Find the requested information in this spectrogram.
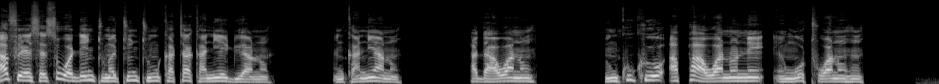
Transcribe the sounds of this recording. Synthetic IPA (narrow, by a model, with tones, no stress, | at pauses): a˦fe˨ɾɛ˨sɛ˨sʊ˦wɔ˨dɪ˦n̩˦tʰũ˨ma˨tʰũ˦n˦tʰũ˦mkʰa˨tʰa˦kʰa˨nɪ̃˦æ˨du˨a˨nʊ̃˨ | ŋ̩˨kʰã˨nɪ̃˦a˨nʊ̃˦ | a˨daː˨wa˦nʊ̃˦ | ŋ̩˨kʰu˦kʰu˦o˦ʔa˦pʰa˦˨wa˦nʊ̃˦nɪ̃˦ŋ̩˨ŋʊ̃˦tʰʊ˨a˦nʊ̃˦ɦʊ̃˦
